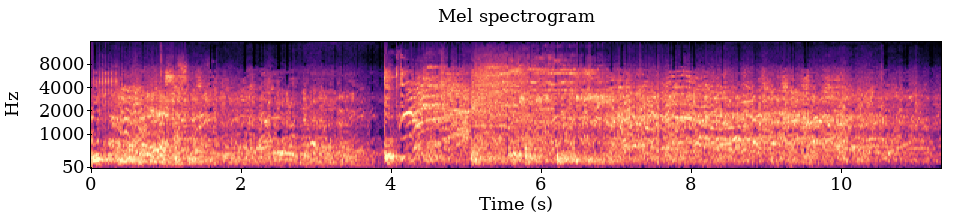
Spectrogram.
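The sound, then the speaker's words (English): Glass shatters with a sharp, bright crash partway through, its glittering fragments scattering over a constant background of busy crowd chatter and laughter. “That one was a touch of glass, yeah.”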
